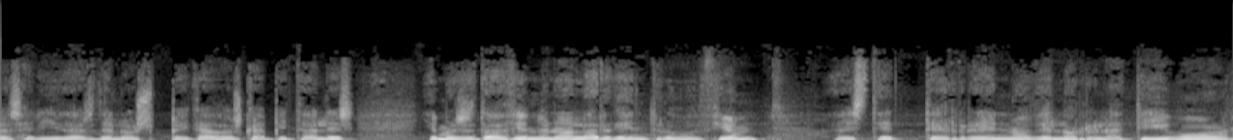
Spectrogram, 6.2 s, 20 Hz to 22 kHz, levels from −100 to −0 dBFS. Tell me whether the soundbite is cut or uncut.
uncut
